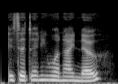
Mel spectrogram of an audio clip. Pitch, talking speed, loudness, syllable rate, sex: 195 Hz, 255 wpm, -15 LUFS, 7.8 syllables/s, female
